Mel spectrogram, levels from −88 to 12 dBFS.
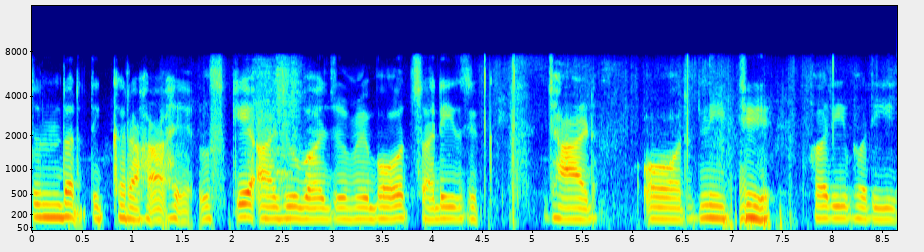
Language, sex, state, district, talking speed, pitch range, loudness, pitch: Hindi, female, Goa, North and South Goa, 90 wpm, 145-160 Hz, -17 LUFS, 150 Hz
